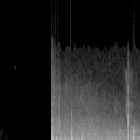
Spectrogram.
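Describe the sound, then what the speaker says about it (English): Fireworks burst in the night sky after a moment of silence, one sharp crack followed by crackling and a second smaller pop, heard from a moderate distance. "Suddenly, fireworks whisk up and explode like colorful flowers in the night sky"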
